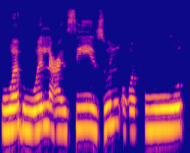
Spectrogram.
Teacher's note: آخر میں را موٹی ہوگی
